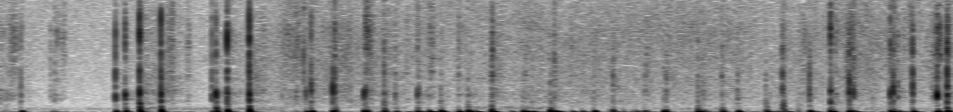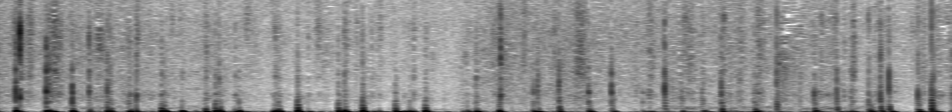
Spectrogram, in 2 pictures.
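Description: A small, solid red foam stress ball with a soccer-ball pattern is held near the mic and tapped fast with long white nails. After a brief quiet start, a dense, steady stream of rapid, dull, low thuds follows, each dying away almost instantly with a faint crackly click on top.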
